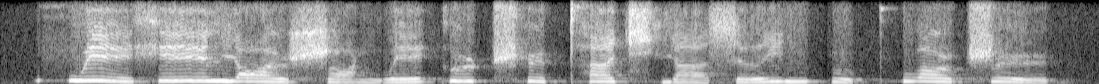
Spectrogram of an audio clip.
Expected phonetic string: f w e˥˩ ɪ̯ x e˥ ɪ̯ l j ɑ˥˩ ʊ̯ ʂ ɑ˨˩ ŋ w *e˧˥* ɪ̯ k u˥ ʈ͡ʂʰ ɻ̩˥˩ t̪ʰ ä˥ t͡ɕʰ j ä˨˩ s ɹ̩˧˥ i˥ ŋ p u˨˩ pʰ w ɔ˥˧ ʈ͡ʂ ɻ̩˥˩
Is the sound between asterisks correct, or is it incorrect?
correct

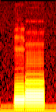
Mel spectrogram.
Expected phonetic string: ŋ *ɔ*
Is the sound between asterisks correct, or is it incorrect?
correct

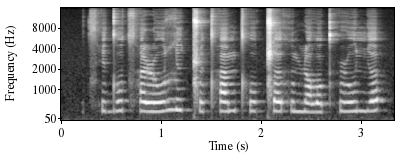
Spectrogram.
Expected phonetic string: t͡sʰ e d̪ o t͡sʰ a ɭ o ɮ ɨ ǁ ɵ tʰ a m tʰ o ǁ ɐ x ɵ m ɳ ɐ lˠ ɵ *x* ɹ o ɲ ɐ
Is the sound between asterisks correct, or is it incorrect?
incorrect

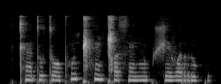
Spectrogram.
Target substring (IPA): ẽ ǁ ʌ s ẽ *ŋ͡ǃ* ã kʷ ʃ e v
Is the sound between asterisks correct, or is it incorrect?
incorrect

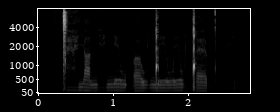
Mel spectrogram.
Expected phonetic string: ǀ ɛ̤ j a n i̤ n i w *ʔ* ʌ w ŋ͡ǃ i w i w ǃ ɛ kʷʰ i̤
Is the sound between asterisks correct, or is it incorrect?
correct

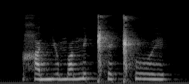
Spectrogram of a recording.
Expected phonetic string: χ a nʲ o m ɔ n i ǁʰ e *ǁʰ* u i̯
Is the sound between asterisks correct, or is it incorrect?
correct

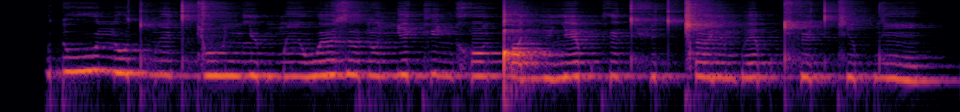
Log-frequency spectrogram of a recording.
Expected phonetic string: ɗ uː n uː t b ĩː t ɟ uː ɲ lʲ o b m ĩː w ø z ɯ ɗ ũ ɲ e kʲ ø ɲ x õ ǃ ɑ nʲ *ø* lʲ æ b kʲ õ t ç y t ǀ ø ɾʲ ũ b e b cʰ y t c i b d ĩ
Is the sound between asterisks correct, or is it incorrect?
correct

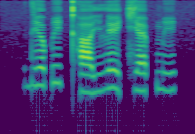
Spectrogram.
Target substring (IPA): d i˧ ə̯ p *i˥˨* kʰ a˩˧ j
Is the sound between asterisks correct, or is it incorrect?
correct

